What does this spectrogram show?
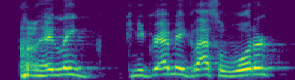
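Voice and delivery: put-on Philadelphia accent. After being told they sound like they're from Philly, trying out a put-on Philly accent. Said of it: "Sounds like I got your accent down there".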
